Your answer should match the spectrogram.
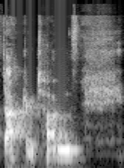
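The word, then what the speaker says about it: Dr. Tung's: toes it's T U and G be like so not quite spelled like your tongue but u ng apostrophe s dr. tongues and it's got a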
